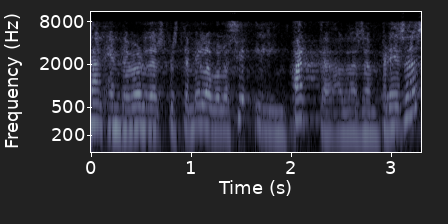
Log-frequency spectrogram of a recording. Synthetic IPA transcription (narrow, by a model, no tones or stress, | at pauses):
anɛmd̪əβɛwɾəðəspɾest̪əmbeləβələsijoʔilimpak̚t̪əːləzəmpɾɛzəs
